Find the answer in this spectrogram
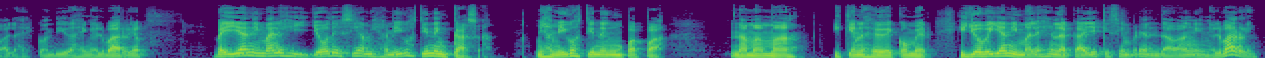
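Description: A young adult man, telling his own story as an interview guest. He speaks earnestly and from the heart, often restarting or repeating words. His pitch sits in the ordinary middle range. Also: very animated, fairly quick. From Ecuador, coastal Manta. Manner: earnest, heartfelt, repeats himself when emotional. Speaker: animal rescuer and content creator.

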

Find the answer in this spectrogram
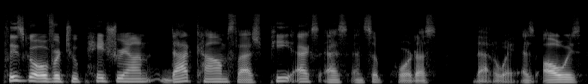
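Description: Tired gravelly guy doing a casual solo podcast, playful rambling, real dry close sound. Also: medium pitch, measured pace, a little mellow, dry recording. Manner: informal, self-deprecating, playful, mild swearing. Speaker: solo video game podcast host.

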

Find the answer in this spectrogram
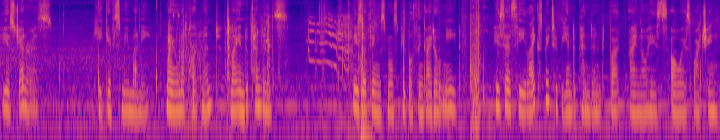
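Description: Low-voiced obedient android escort, noisy recording. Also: female voice, flat delivery, measured pace. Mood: detached, wistful. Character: obedient, observant female android escort, eager to please. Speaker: narrator and lead character. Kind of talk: intimate scripted audio drama narration.

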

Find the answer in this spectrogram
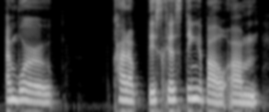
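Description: A woman from Thailand with a Thai accent, a restaurant owner telling her story in a casual interview, speaking in halting, simple phrases. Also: mid-range voice, clear, resonant tone.

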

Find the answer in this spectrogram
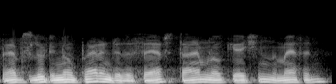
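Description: Guy playing observant american cop in old radio drama, lowish voice, matter of fact, muffled recording. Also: fairly even intonation, brisk, close to an everyday voice. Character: observant, matter-of-fact male police detective, the sergeant's partner. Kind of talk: 1950s radio police drama dialogue.

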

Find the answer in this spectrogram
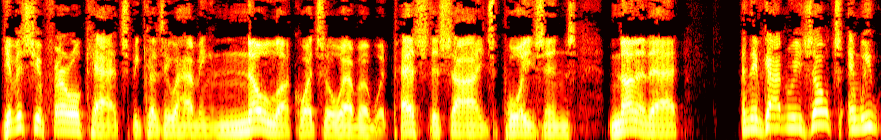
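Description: A man with a forceful, bright New York voice, recorded close and dry. He hosts a live radio call-in show, rambling along with theatrical emphasis. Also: medium pitch, dry recording. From New York City. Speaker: radio talk show host.

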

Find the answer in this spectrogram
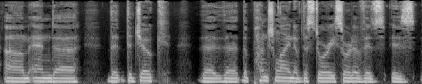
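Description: A man's voice: medium pitch, flat delivery, slow pace, darkish tone, no room sound. Man, casual and hesitant, close dry sound. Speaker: podcast co-host. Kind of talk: casual gaming podcast chat.

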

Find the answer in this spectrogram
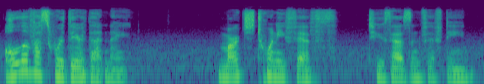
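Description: An actress playing a traumatized woman survivor in an audio drama, recounting her ordeal in a measured, deliberate way. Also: sits low, slight background noise. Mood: somber, haunted. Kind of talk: full-cast audio drama monologue.

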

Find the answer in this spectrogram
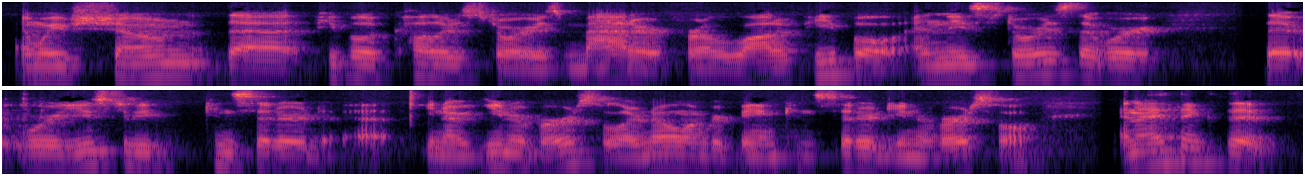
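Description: A man speaking conversationally as a guest author being interviewed, on a slightly dull recording. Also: lowish voice.

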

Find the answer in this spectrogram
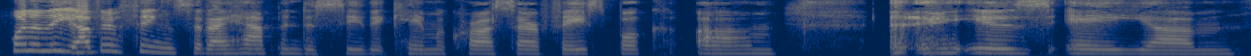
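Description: A woman co-hosting a talk radio show, slightly raspy and hoarse from a cold, chatting casually with many ums and restarts. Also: mid-range voice, measured pace, sharp tone, no echo, poor audio. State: hoarse from the tail end of a cold.

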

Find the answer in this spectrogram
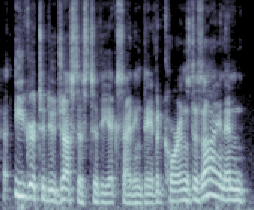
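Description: An actor playing an eager but hesitant designer who stammers on the phone. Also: male voice, mid-range voice, animated, quick pace, a bit bright. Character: eager, timid merchandise designer man.

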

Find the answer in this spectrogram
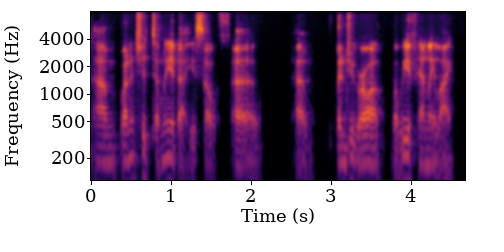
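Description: A man hosting a casual interview, chatty and relaxed, with lots of fillers. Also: sits low, quick pace, creaky, husky. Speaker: podcast host interviewing an author.

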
